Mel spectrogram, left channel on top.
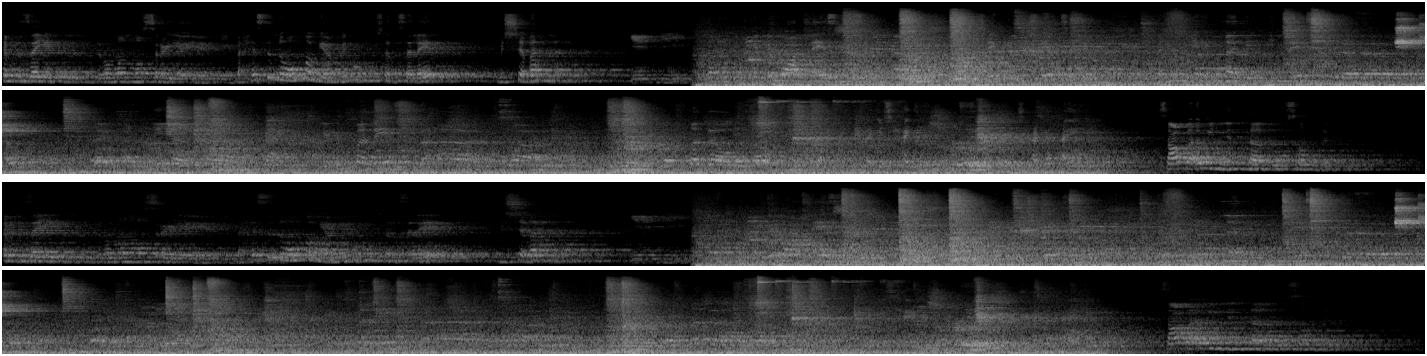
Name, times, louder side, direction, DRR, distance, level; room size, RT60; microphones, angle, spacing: voice 1, 0.0-4.3 4.9-5.6 6.3-14.5 15.1-20.3 20.5-25.3 25.8-27.6, left 2 dB, 30° left, -1 dB, 0.3 m, -39 dB
sound 1, 6.9-25.2, right 1 dB, 50° right, 0.6 m, -31 dB
Speech / Shout / Subway metro underground, 7.1-12.3, left 1 dB, 85° left, 0.5 m, -39 dB
3.0 x 2.0 x 3.1 m, 2.7 s
head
